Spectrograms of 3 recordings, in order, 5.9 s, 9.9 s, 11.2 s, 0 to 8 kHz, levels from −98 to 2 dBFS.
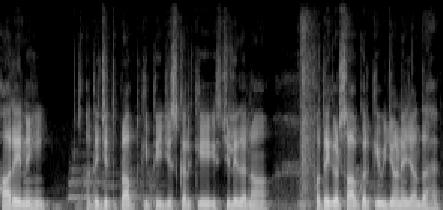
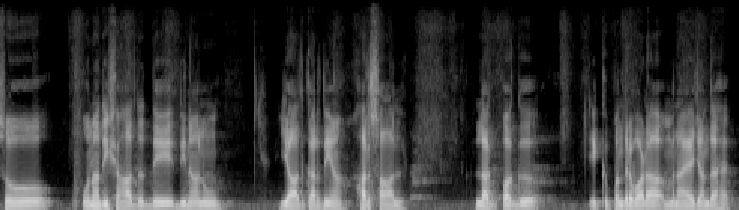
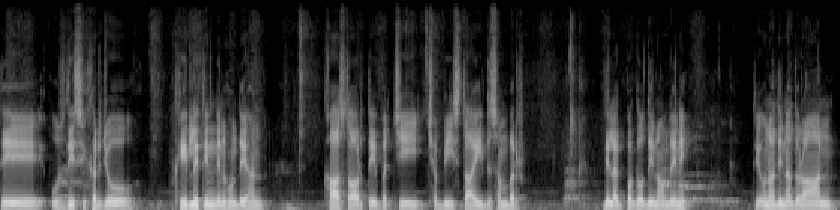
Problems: constant background noise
